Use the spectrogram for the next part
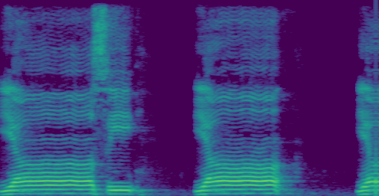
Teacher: നൂനിൻ്റെ മഖ്റജിനെ മറച്ചുകൊണ്ട്, കൃത്യമായി നൂനിൻ്റെ മഖ്റജിൽ കൊണ്ട് നാവ് വെക്കാതെ അഥവാ മറച്ചുകൊണ്ട് അവിടെ കുറച്ചു നേരം മണിക്കണം. അഥവാ എൻ എന്ന് പറയാതെ യാ എന്ന് പറയണം എന്നർത്ഥം. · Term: ഇഖ്ഫാ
